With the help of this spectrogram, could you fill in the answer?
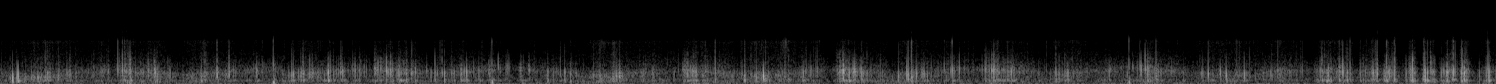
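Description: A full, giant orbeez ball, a large soft ball of blue water gel beads in a clear rubber skin, is held over the mic and squeezed with fingertips. It gives a steady stream of soft, wet squishing and crackling, with low and mid tones and little bright content. The rapid small squelches blur together into a continuous mushy texture, with a few sharper pops.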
